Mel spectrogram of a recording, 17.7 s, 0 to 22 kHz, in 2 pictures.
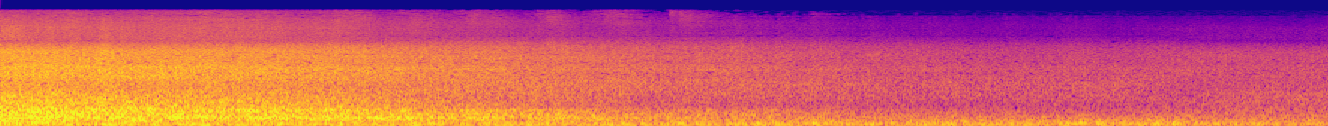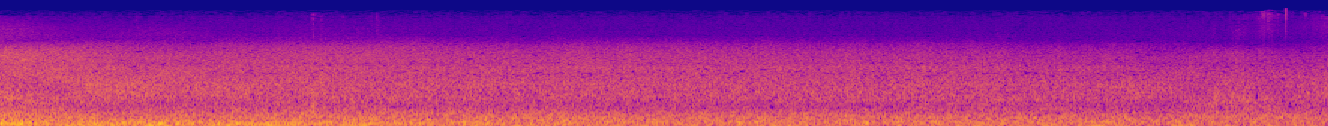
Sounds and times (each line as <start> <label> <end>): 0.0 electric train passing by 17.7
